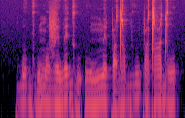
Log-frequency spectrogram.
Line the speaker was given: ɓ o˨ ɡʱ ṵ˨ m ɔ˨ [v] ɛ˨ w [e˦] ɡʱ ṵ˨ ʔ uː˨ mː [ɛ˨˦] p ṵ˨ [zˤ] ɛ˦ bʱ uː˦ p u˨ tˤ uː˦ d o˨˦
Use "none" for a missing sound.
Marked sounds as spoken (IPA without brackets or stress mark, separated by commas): v, ɛ˦, ɛ˦, dˤ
